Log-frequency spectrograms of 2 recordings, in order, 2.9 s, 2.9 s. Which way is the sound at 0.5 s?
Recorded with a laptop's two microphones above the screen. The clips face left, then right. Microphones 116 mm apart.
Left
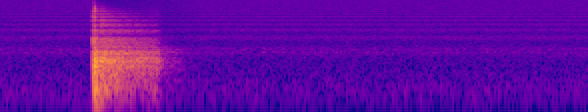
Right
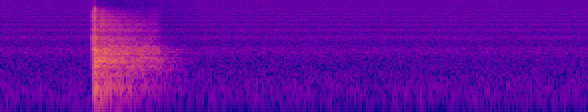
55° left (ahead or behind).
